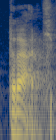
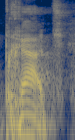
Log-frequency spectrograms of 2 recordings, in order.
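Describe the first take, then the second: First: Said in the usual way. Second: Trať with a French-style R; childhood mispronunciation. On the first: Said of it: "instead of saying trať". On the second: Shown as a demonstration. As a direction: swap the trill in trať for a throaty R. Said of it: "as I was pronouncing it at that time".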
